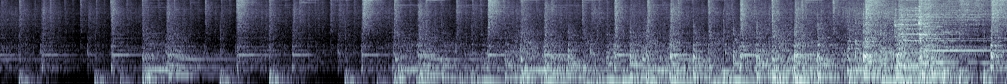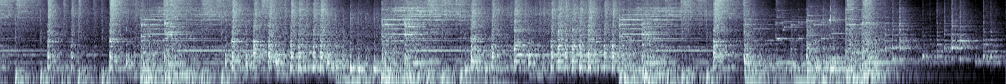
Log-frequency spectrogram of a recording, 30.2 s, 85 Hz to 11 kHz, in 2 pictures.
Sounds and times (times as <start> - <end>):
Drum: 0.0 - 30.1
Drum kit: 0.0 - 30.1.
